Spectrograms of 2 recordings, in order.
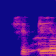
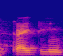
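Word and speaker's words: chitin: काइटिन, काइटिन option में है, देखो तो, चिटिन नहीं, काइटिन कहते हैं, okay, it is pronounced as काइटिन।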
